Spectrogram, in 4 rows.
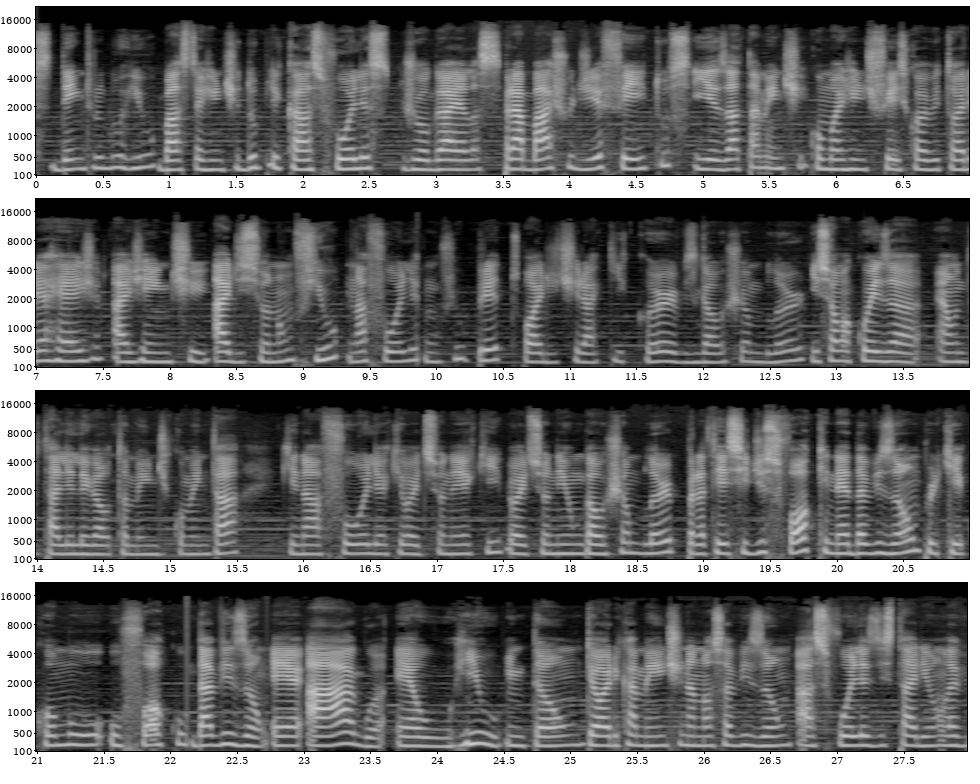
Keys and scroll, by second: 0.8 ctrl+d, 9.6-10.4 typing, 11.0 Return.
